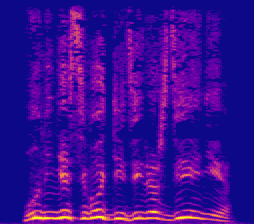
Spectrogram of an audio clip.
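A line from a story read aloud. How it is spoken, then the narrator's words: Shout. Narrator (Russian): крикнула она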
